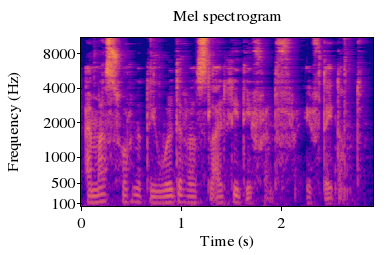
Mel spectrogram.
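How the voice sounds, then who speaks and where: A performer voicing a furry animal shopkeeper in an ASMR roleplay, soft-spoken and halting, often slipping toward a whisper, doting with an edge of menace. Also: medium pitch, fairly even intonation, background noise, close to an everyday voice. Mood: earnest, explaining.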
